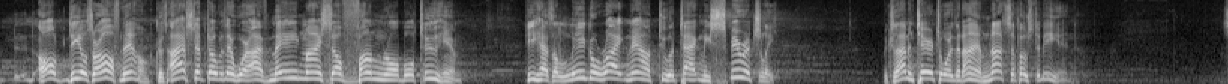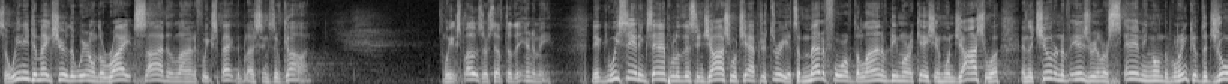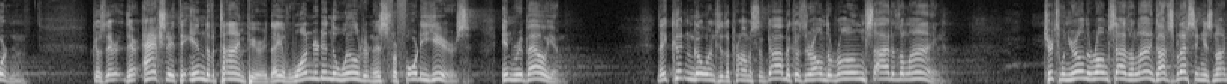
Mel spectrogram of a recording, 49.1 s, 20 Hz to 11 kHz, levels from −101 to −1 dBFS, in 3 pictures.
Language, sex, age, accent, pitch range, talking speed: English, male, 50-69, American, 175-235 Hz, 185 wpm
